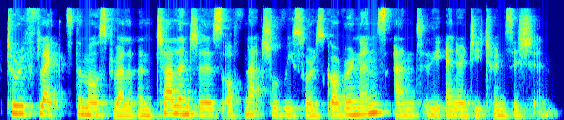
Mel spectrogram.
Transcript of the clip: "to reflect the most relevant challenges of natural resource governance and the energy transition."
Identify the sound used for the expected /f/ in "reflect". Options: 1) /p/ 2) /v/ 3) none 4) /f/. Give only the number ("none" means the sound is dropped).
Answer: 4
